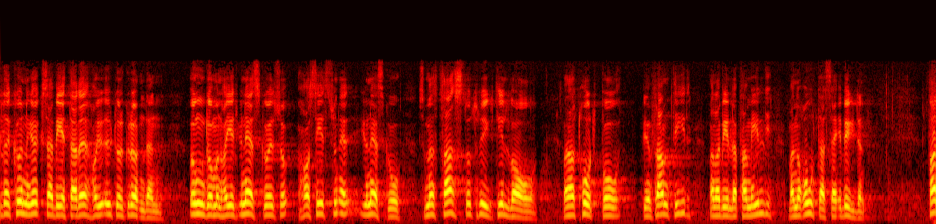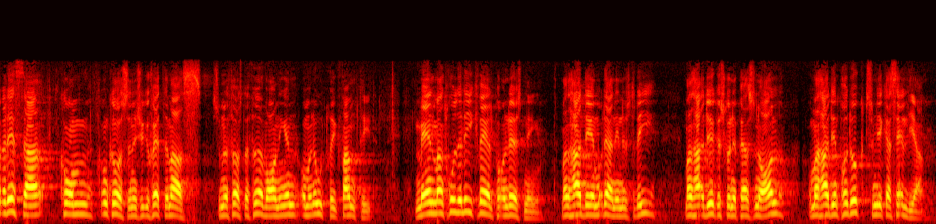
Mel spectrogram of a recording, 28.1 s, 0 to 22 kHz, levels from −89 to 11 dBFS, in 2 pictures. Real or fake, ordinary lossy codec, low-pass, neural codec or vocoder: real; none; 7.2 kHz; none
